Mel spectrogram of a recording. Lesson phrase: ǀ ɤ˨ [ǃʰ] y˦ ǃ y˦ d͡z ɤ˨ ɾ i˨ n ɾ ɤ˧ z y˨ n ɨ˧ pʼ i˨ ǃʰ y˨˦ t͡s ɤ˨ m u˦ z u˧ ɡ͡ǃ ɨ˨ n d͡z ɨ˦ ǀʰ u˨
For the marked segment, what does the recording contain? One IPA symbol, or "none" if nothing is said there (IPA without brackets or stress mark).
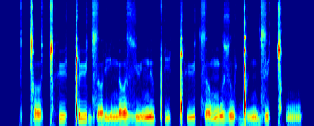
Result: ǀʰ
